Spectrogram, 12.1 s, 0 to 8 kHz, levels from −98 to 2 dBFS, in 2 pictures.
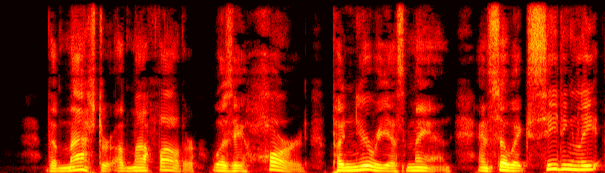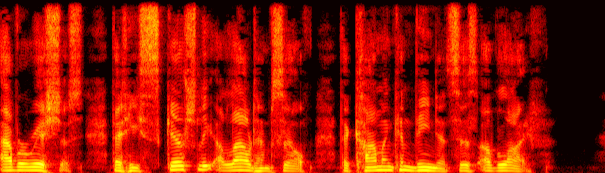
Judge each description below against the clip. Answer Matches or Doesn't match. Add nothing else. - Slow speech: Matches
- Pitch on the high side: Doesn't match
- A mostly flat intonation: Doesn't match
